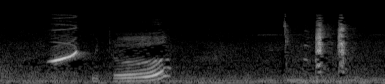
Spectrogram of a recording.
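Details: Pet male ringneck parakeet, a talking bird kept with other parrots: a bright upward-sweeping whistle, then a harmonic, voice-like rising phrase, followed after a pause by short clicky noises, over a low background hum.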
